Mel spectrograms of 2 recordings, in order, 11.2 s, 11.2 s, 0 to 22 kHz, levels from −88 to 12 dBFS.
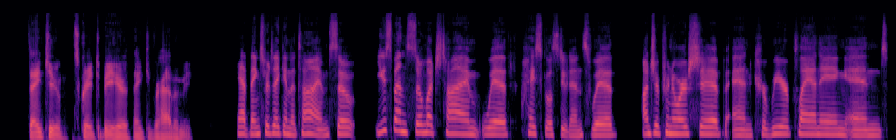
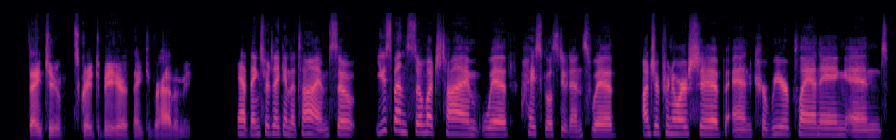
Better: first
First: none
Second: thin; very; fading below 750 Hz

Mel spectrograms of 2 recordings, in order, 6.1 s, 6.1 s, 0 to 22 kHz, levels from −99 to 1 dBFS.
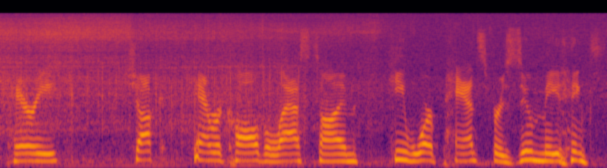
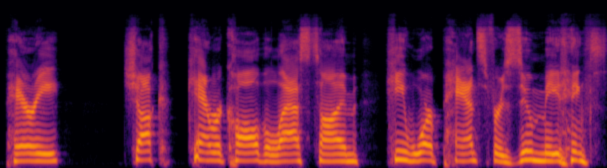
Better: second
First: hiss; loud; throughout; 7 dB below the speech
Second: none

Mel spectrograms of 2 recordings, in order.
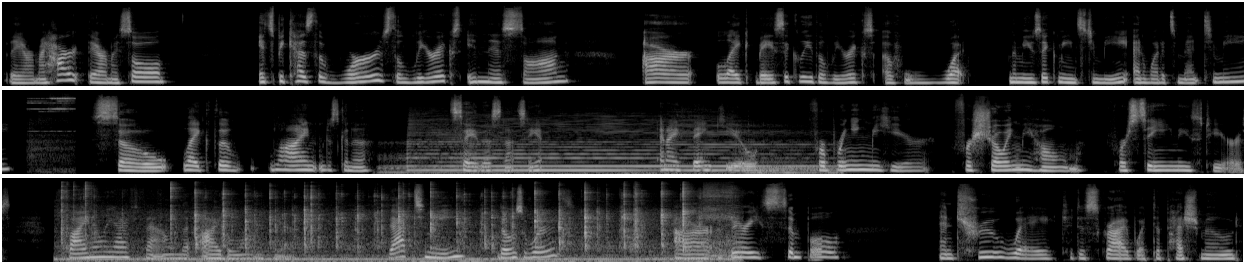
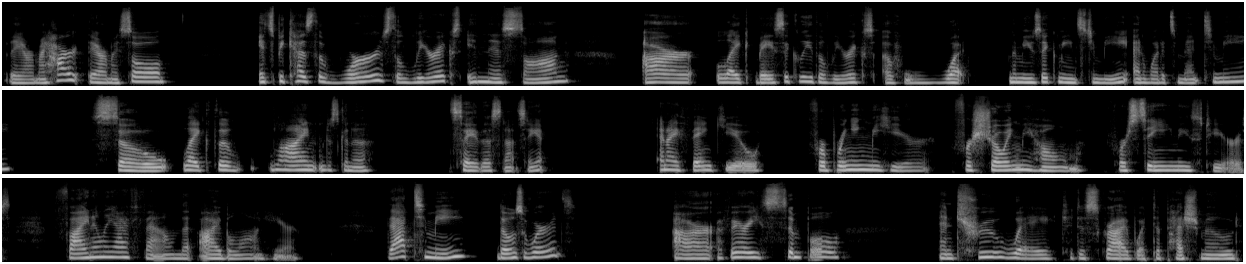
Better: second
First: jangling keys; noticeable; at 13 s; peak 2 dB below the speech // alarm; noticeable; from 16 to 21 s; peak 2 dB below the speech // keyboard typing; loud; from 25 to 32 s; peak 2 dB above the speech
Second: none

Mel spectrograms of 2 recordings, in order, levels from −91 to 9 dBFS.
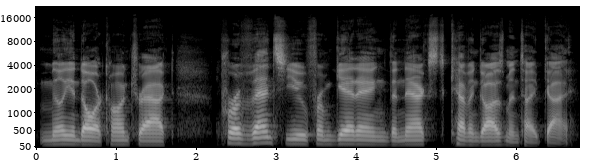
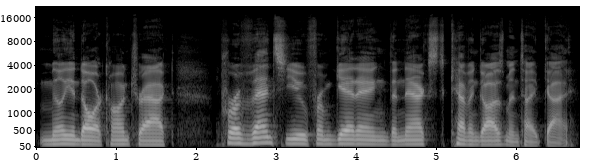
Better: second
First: thin; somewhat; fading below 500 Hz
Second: none

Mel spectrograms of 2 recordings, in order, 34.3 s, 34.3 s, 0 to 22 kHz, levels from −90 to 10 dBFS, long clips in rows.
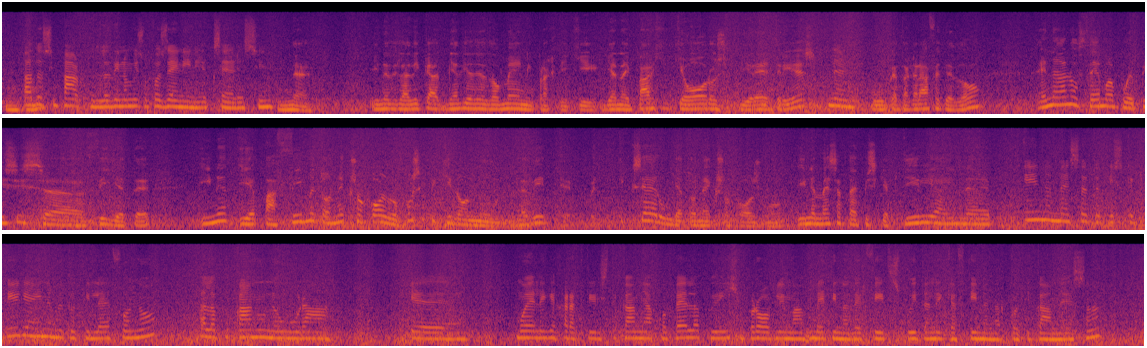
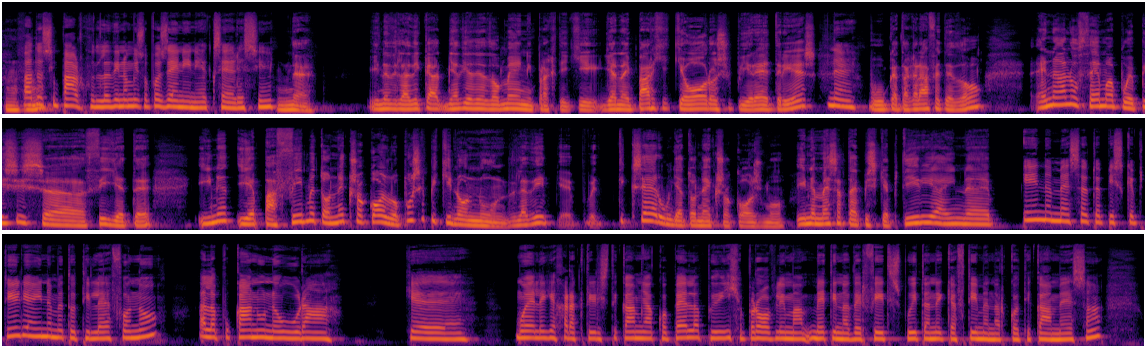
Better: second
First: hiss; loud; throughout; 5 dB below the speech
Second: none

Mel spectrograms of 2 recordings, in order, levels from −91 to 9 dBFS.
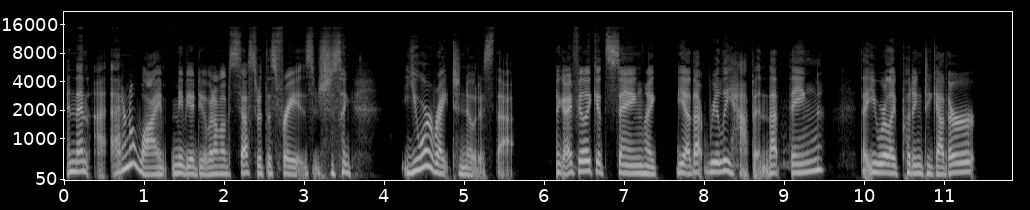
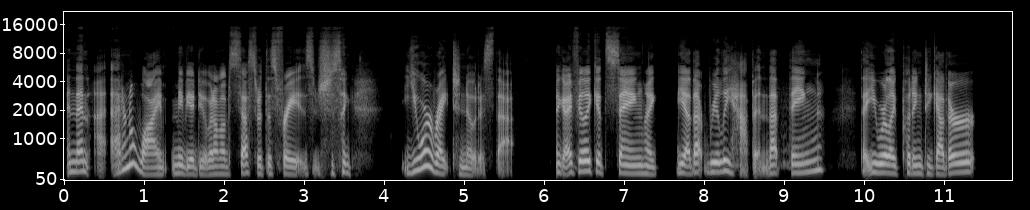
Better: first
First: none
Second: thin; somewhat; fading below 350 Hz

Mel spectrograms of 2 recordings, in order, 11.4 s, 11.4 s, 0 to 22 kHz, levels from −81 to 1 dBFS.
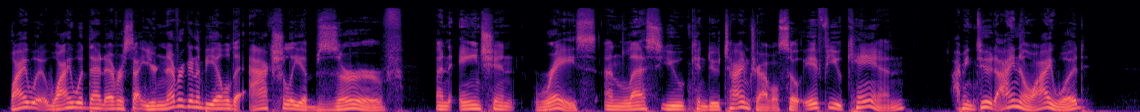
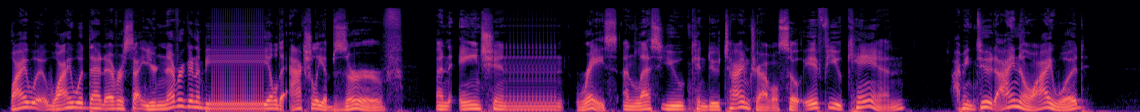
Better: first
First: none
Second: audio freezing; at 2 s for 0.5 s and at 5 s for 0.5 s

